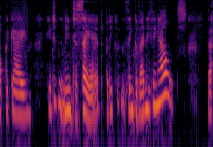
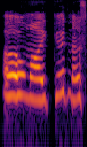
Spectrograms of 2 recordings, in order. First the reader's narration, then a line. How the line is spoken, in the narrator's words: wailed Jump in a miserable voice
